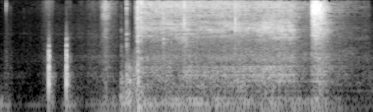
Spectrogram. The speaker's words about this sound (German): Guten Tag, wir befinden uns hier auf dem Stadtring und wie immer staut sich der Verkehr.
